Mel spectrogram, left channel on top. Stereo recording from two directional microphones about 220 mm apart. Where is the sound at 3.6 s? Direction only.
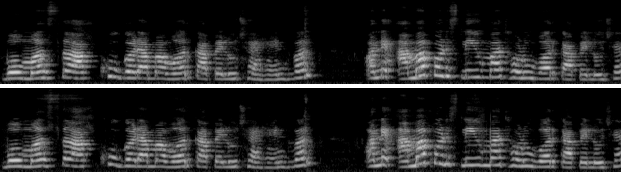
15° left (ahead or behind).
